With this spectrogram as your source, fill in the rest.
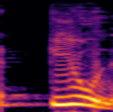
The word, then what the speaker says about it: tune: TUNE, इसको क्या पढ़ेंगे? ट्यून। देखिए यू है ना, ट्यून। इसको टूने मत पढ़िएगा या टून मत पढ़िएगा, ट्यून।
